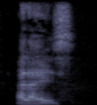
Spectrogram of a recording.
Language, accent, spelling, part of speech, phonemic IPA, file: French, Canada, alèse, noun / verb, /a.lɛz/, LL-Q150 (fra)-alèse.wav
- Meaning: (noun) alternative form of alaise; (verb) inflection of aléser: 1. first/third-person singular present indicative/subjunctive 2. second-person singular imperative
